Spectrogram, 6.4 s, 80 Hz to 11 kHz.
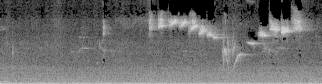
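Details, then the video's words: Cuban grassquit (tomeguín) singing the full negrito-style song in Miami, USA, 2022: high thin buzzy trills and short descending whistled notes, over a steady low hum of background noise. "TOMEGUIN CANTA NEGRITO COMPLETO"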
